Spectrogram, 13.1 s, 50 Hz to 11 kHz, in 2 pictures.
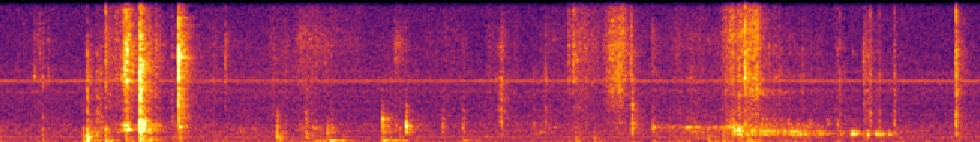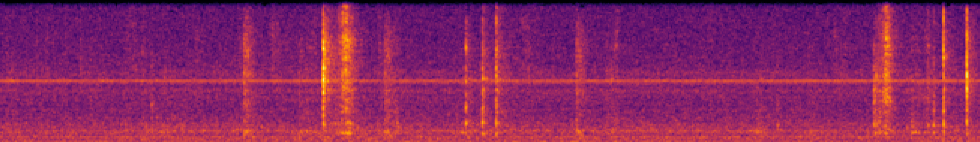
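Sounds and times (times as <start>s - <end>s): paper pieces clicking and tapping: 12.3s - 13.0s.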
